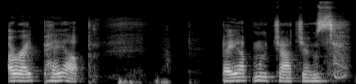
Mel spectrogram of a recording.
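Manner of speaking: loud, high hammed-up Mexican accent. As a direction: ham up a Mexican accent to collect the winnings. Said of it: "like, in a Mexican voice".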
